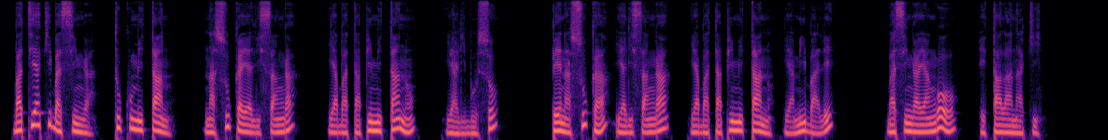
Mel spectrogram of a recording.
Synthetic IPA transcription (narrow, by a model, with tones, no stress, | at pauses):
ba˨ti˦a˦ki˦ba˨si˨ŋɡa˨ | tu˦ku˦mi˦ta˦no˨ | na˨su˦ka˨ja˨li˨sa˨ŋɡa˦ | ja˨ba˨ta˨pi˦mi˦ta˦no˨ | ja˨li˨bo˨so˦ | pe˦na˨su˦ka˨ja˨li˨sa˨ŋɡa˦ | ja˨ba˨ta˨pi˦mi˦ta˦no˨ja˨mi˦ba˨le˦ | ba˨si˨ŋɡa˨ja˨ŋɡo˦ | e˨ta˦la˦na˦ki˦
